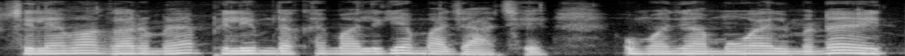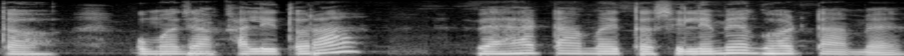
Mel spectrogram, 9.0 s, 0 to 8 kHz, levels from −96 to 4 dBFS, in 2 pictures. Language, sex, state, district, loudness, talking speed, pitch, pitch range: Maithili, male, Bihar, Madhepura, -15 LUFS, 180 wpm, 135 Hz, 125-140 Hz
